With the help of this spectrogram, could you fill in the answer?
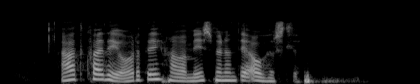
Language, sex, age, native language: Icelandic, female, 50-59, Icelandic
